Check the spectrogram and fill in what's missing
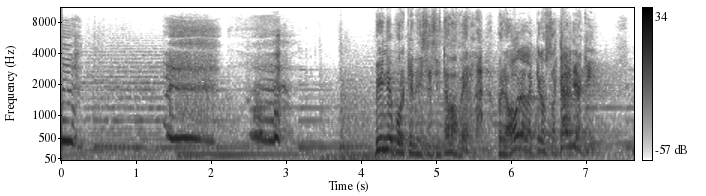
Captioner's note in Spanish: Sollozos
